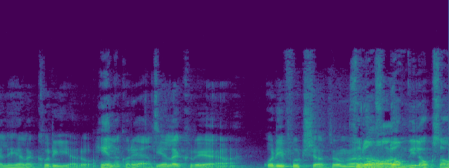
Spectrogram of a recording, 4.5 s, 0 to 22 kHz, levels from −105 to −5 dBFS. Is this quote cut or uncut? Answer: cut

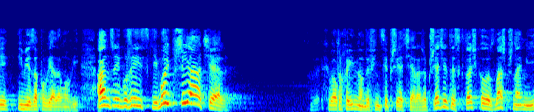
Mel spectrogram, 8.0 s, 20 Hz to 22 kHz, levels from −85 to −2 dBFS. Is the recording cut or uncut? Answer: cut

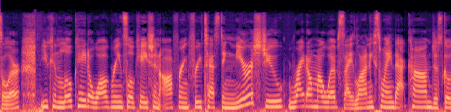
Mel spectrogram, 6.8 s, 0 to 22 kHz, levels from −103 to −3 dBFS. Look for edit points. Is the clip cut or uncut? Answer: uncut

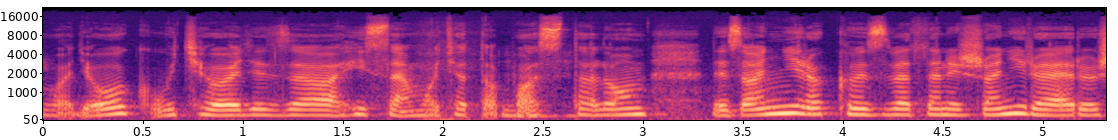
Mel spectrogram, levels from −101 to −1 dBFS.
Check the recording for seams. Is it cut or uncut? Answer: uncut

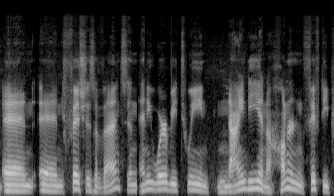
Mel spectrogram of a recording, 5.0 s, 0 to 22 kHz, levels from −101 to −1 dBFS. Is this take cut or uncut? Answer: cut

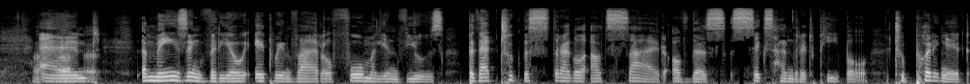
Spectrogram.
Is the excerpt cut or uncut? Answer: cut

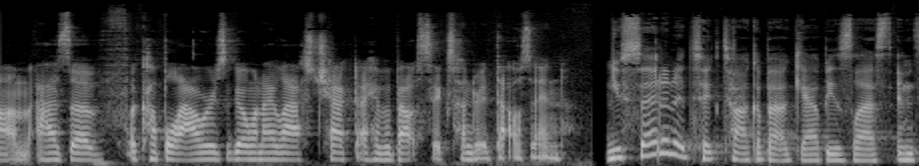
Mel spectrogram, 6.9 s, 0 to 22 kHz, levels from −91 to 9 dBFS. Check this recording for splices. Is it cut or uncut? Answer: uncut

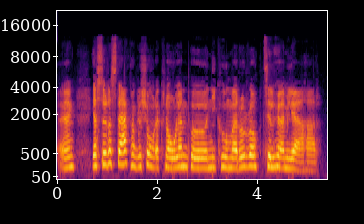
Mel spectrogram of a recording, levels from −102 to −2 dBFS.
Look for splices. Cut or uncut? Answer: cut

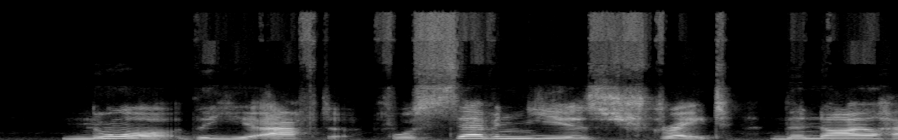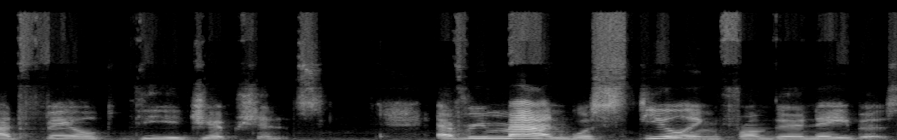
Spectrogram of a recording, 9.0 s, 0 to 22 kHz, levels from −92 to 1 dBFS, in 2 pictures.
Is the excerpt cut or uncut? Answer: cut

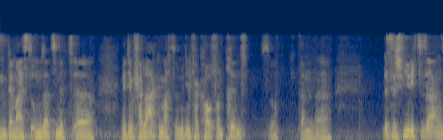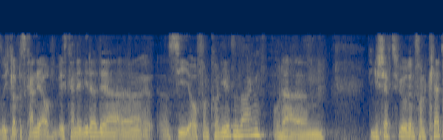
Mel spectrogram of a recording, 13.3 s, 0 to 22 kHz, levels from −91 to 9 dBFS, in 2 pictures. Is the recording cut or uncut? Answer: uncut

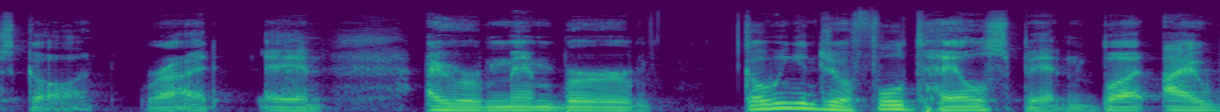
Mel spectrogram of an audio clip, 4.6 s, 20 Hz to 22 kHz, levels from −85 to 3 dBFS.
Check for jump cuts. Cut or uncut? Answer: uncut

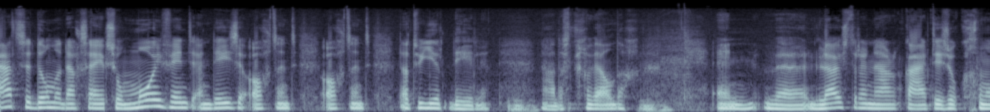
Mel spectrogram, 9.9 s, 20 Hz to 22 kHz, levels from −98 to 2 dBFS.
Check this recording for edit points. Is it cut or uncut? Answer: cut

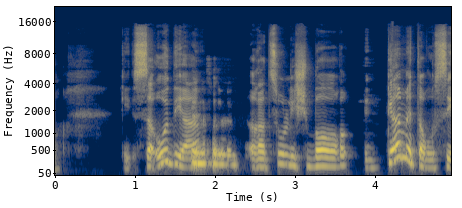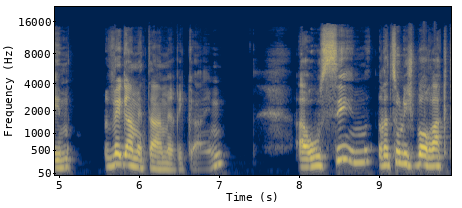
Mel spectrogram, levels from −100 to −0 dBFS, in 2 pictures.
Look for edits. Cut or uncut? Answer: uncut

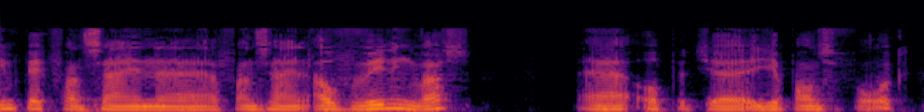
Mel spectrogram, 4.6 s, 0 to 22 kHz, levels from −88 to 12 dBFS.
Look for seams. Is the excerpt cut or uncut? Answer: uncut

